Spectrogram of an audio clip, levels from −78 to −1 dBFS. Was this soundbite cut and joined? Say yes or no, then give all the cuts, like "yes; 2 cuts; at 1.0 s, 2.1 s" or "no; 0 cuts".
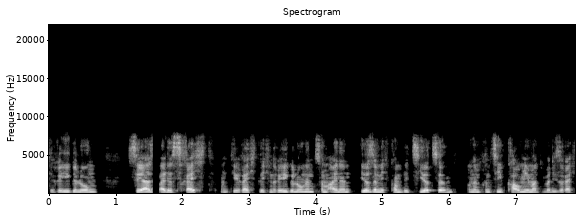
yes; 2 cuts; at 1.5 s, 6.2 s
